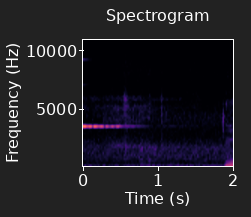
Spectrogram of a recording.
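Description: A handlebar bicycle bell struck once, its single high ring fading out within the first second.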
